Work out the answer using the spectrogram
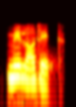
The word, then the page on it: melodic: Indian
